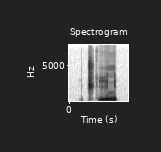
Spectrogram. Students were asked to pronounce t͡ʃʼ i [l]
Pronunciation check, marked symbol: correct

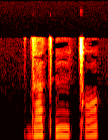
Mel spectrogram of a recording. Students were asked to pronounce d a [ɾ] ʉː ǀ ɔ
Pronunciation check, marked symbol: incorrect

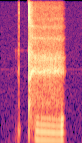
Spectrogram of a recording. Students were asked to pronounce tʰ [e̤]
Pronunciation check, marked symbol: correct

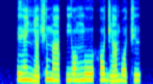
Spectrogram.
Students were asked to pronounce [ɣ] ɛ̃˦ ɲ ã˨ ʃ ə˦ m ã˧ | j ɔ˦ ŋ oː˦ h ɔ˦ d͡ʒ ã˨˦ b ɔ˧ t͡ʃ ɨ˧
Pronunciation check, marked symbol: correct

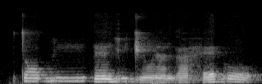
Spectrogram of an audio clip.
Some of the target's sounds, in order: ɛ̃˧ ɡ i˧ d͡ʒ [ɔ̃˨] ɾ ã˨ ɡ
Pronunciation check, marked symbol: correct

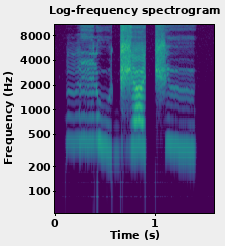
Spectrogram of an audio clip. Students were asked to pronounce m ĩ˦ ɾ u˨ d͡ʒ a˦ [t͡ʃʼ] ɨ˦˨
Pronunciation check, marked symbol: incorrect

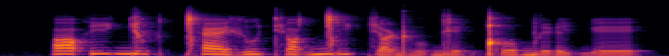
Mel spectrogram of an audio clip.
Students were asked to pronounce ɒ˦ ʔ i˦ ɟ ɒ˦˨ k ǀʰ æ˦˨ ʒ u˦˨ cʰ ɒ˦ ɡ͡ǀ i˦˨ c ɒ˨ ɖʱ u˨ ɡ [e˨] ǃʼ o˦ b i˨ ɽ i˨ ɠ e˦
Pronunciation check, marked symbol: correct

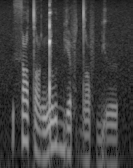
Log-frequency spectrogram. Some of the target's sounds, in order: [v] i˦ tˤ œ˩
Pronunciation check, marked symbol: incorrect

